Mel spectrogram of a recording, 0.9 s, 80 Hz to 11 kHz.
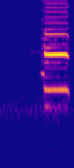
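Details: One abrupt, bright bald eagle alert note at the White Rock nest on 1 April 2012 around 10:06 am, when the male arrives back: a short, loud, rich whistled tone of about a third of a second that cuts off sharply.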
